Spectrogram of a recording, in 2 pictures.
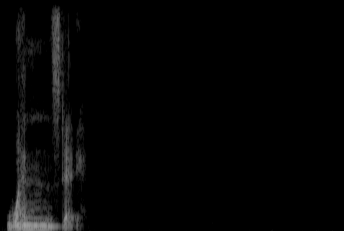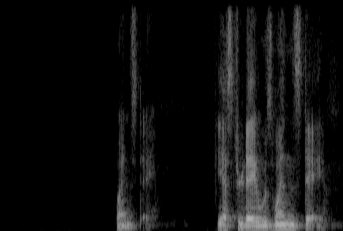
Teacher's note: So the D, the first D, is silent.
